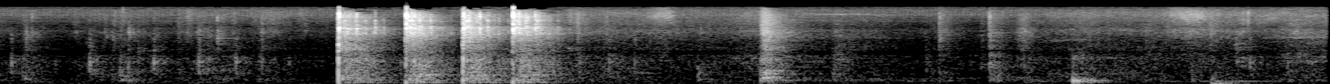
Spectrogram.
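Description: A run of four sharp knocks about two seconds in, then single knocks near four seconds and again later, from work on a motorcycle's front fork leg as it is shifted in the triple clamp to set its height.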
